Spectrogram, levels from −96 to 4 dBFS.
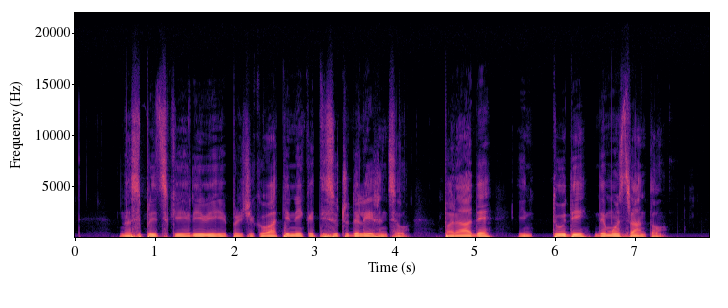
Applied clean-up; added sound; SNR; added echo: none; none; none; none.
